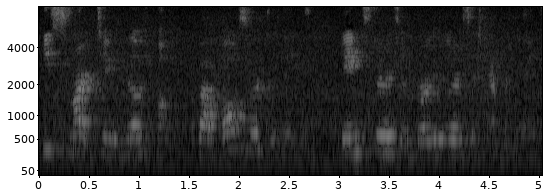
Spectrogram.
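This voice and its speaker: A woman acting an eager, chatty young boy in a radio play, naive and excitable. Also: high voice, normal speed, close to an everyday voice. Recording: echoey room with clear noise.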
